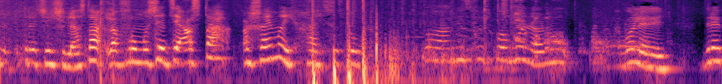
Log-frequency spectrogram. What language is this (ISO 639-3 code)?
ron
